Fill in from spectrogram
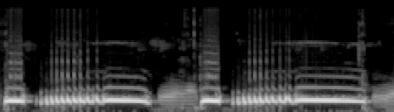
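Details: Two loud coo phrases from a Barbary dove, meant to set other doves singing. Each opens with a short note, rolls into rapid pulses, then holds a long smooth tone.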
